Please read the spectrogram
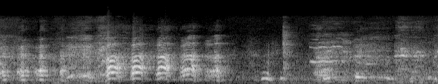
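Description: People talking and laughing excitedly, with high-pitched voices in the second half.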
